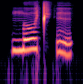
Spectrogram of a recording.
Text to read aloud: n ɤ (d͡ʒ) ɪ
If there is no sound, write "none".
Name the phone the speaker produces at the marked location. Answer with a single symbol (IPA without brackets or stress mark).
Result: t͡ʃʼ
